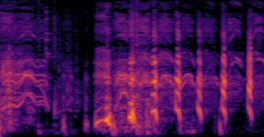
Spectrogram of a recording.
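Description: Someone pounds on a table in a quick series of about seven loud, rhythmic thumps with a clattering edge, following and mixed with high, warbling squeal-like calls.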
